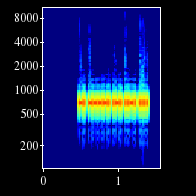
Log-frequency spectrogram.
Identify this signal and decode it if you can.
Morse code, heard as a keyed tone, about 73 wpm, 700 Hz. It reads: N9RFH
